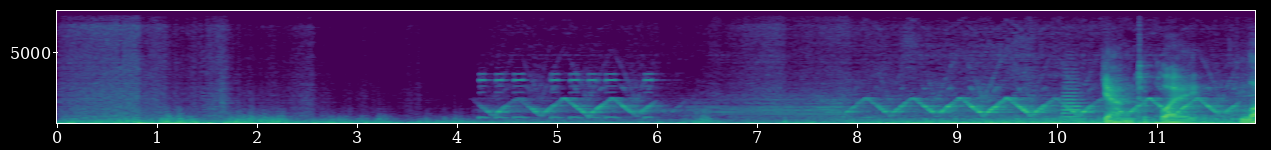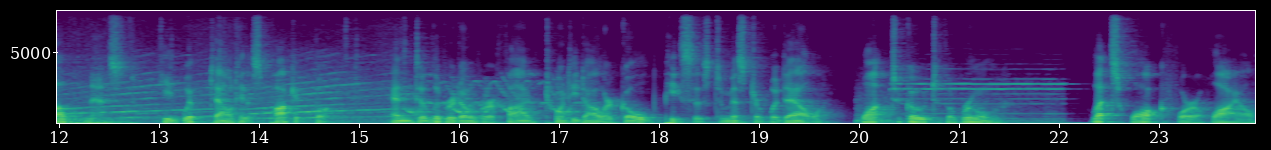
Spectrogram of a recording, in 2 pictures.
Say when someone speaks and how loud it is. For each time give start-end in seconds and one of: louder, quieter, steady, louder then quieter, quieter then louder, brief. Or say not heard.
10.4-23.9 steady.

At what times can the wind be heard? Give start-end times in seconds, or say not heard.
0.0-12.8.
